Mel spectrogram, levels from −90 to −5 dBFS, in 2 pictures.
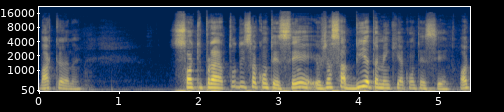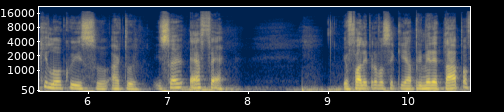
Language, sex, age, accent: Portuguese, male, 20-39, Brazilian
